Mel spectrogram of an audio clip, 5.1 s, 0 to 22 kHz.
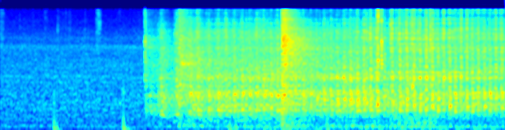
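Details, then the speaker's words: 1974 Suzuki GT750 on a jump pack, after carb cleaner and Seafoam in the carburetor and Marvel Mystery Oil in the cylinders: starter cranks steadily at about 3.5 pulses/s with occasional sharp pops, never catches; cause not confirmed. "You can hear it popping a little bit. We sprayed a little bit of carb cleaner into the carburetor and a little seafoam."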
